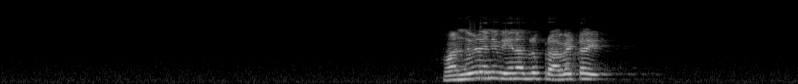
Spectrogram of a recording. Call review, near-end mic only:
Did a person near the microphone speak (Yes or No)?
Yes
